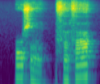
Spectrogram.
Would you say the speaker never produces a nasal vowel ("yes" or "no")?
no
